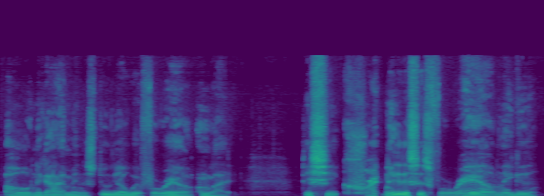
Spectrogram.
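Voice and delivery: quiet, amazed aside; hushed awe. Retold or imitated. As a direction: say it under your breath, starstruck. Awed in the studio.

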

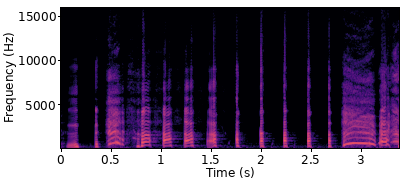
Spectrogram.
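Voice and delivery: real high-pitched laughing fit; high burst of laughter. Real, not acted. Laughing at own mistake.

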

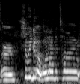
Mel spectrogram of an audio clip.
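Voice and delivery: ordinary talk

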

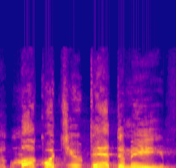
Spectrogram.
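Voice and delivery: high, slow mock wail of blame; hammed-up labor complaint; mock blaming wail. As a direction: drag it out like a suffering wife. Wife blaming him in labor.

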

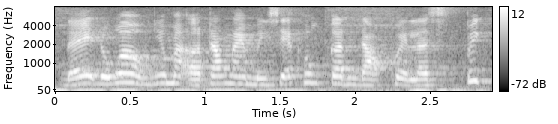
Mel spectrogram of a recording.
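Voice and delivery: ordinary delivery

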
